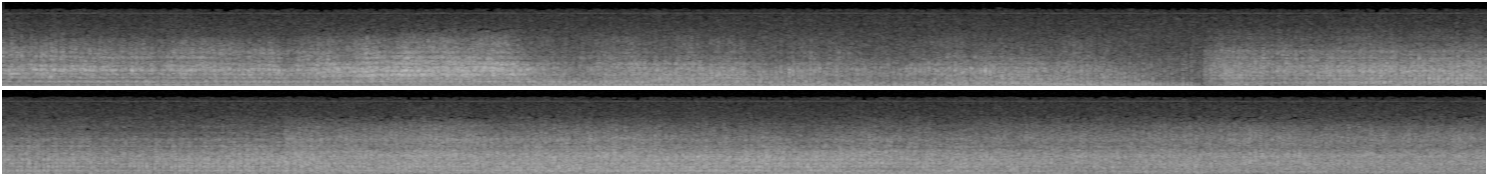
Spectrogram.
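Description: Twin-engine propeller airplane's piston engines droning steadily as it lands and taxis. The low hum of the engines changes abruptly about nine seconds in, giving way to a rougher, noisier drone.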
